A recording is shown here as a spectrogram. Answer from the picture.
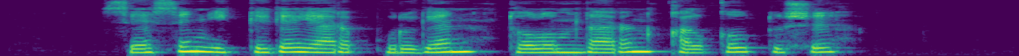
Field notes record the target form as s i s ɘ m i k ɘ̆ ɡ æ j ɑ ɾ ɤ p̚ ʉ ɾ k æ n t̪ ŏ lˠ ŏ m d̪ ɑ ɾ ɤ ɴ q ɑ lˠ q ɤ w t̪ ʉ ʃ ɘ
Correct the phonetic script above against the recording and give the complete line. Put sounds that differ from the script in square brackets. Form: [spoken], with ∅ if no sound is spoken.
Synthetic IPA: s [æ] s ɘ [n] i k ɘ̆ ɡ æ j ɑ ɾ ɤ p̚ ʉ ɾ [ɡ] æ n t̪ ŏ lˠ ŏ m d̪ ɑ ɾ ɤ ɴ q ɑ lˠ q ɤ w t̪ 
